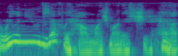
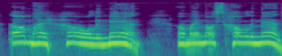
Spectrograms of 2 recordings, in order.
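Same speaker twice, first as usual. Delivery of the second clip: higher, slow pleading wail; crying between sobs; 7 semitones higher, 3 dB louder, slower than usual. A narrator's reading. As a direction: beg through tears, voice raised. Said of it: "she cried between her sobs".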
